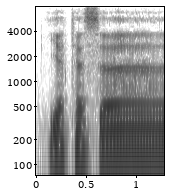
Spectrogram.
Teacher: اینجا به میزان کشش توسط این مد متصل رو میکشیم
